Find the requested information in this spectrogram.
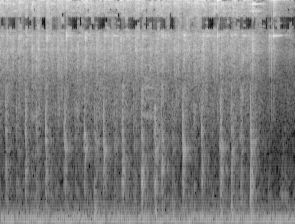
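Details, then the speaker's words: Demonstration of chest physiotherapy percussion on a child's chest over the most congested lung: rapid, steady, hollow cupped-hand clapping at about five claps a second to loosen secretions. "You are banging on this kid's chest and you must hear it cuz again, you're in band."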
